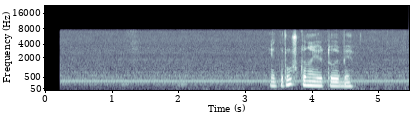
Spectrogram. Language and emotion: Russian, neutral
